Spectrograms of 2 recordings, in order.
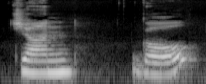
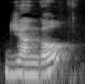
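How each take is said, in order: First: JUNGLE drawn out as jun, long pause, gol; split into syllables. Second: Said in the usual way. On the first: Shown as a demonstration. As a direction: say JUNGLE in two separate chunks. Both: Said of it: "looking for the syllable chunks".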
